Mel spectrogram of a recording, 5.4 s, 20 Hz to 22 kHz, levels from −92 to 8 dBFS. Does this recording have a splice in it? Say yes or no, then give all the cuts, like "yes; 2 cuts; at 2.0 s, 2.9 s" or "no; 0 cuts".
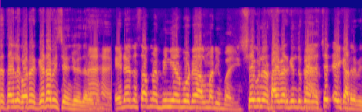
yes; 1 cut; at 1.6 s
